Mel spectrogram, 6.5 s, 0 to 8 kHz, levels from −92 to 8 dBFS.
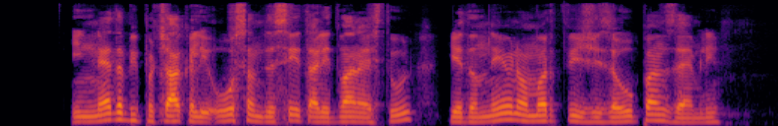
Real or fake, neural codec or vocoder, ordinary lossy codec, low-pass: real; none; AAC, 32 kbps; 7.2 kHz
